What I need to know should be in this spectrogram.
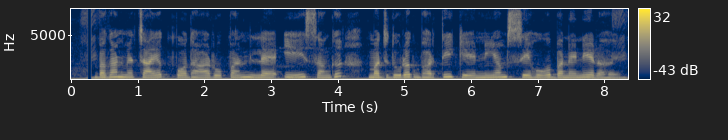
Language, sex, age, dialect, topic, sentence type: Maithili, female, 18-24, Eastern / Thethi, agriculture, statement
